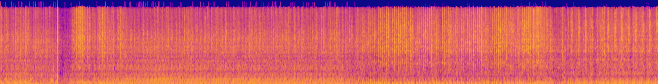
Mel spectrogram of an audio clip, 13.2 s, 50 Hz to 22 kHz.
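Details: 1973 GMC 432 cu in V6, first run after about 5 years sitting: deep even idle with smooth steady firing and a couple of clean rev blips; judged a nice engine; normal idle with light revving.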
